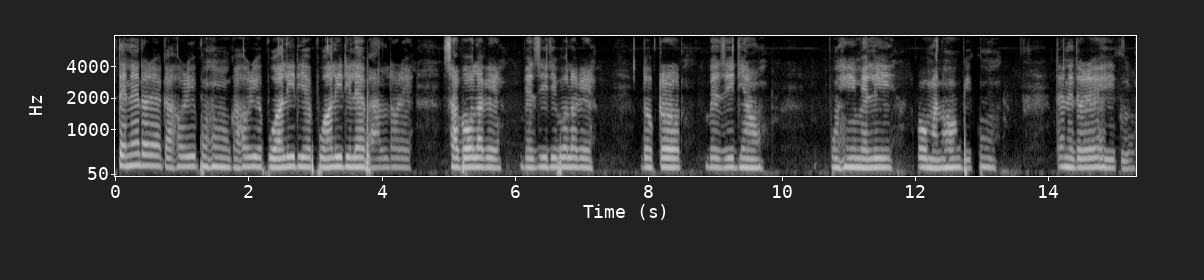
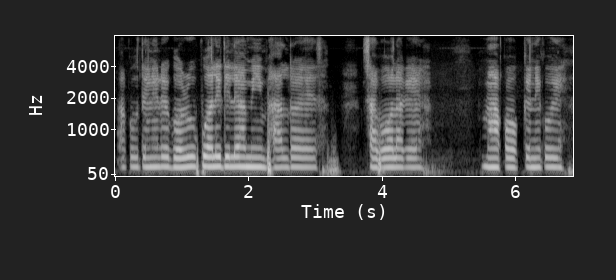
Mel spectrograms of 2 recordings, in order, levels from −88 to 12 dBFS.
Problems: background sounds at intervals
